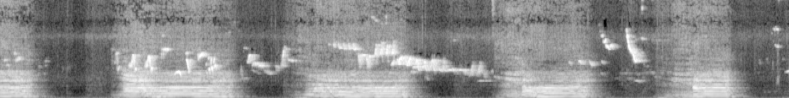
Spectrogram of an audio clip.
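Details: Moos of cattle calling fellow animals back to their pen: five sustained harmonic lows, each roughly two seconds, repeated about every three seconds, with scattered bird chirps behind.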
